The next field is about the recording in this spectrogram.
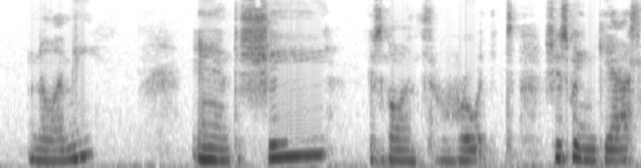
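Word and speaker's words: Noemí: name wrong I think I called her Naomi it's pronounced noi and she is going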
